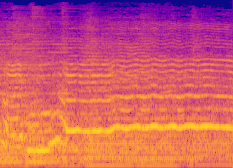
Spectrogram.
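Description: Live country band: a woman sings one long held high note, with a quick break in pitch about half a second in, over strummed acoustic guitars, fiddle and bass guitar.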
